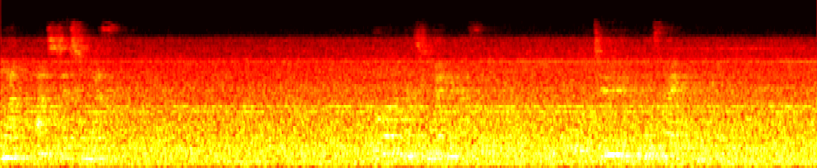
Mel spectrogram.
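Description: A shinkansen train standing at the platform with its doors open: a steady hum and rush of its running equipment mixed with station noise, with faint voices now and then.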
